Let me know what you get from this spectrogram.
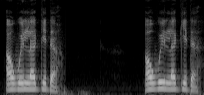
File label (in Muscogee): "vwelvketv", Muscogee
